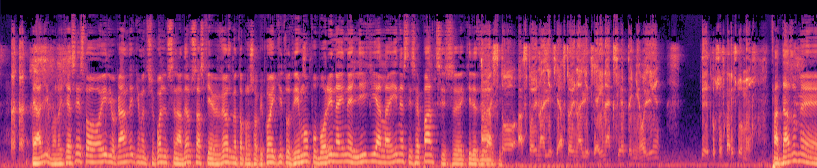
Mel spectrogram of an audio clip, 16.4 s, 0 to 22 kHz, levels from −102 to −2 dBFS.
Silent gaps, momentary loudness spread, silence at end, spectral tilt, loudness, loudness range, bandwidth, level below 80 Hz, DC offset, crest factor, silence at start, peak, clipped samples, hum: none; 6 LU; 0 s; -3.5 dB/octave; -20 LUFS; 3 LU; 15.5 kHz; -38 dBFS; under 0.1%; 18 dB; 0 s; -4 dBFS; under 0.1%; none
